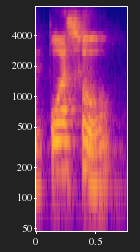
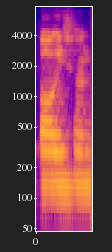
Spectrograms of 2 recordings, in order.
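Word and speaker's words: Poisson: distribución que se llama distribución de poiso se escribe así a poison pero no le vayan a decir poison delante y de un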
